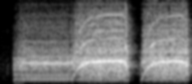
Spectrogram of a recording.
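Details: Makita LXT entry-level consumer drill driver, half-inch plastic chuck, two-speed gearbox, run on good battery while unboxing; clean high motor whine spinning up, holding steady, then a second short run, smooth and even, normal running.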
